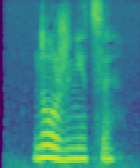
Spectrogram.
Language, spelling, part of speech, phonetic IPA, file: Russian, ножницы, noun, [ˈnoʐnʲɪt͡sɨ], Ru-ножницы.ogg
- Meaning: 1. scissors, shears, clipper, cutter 2. disproportion, discrepancy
